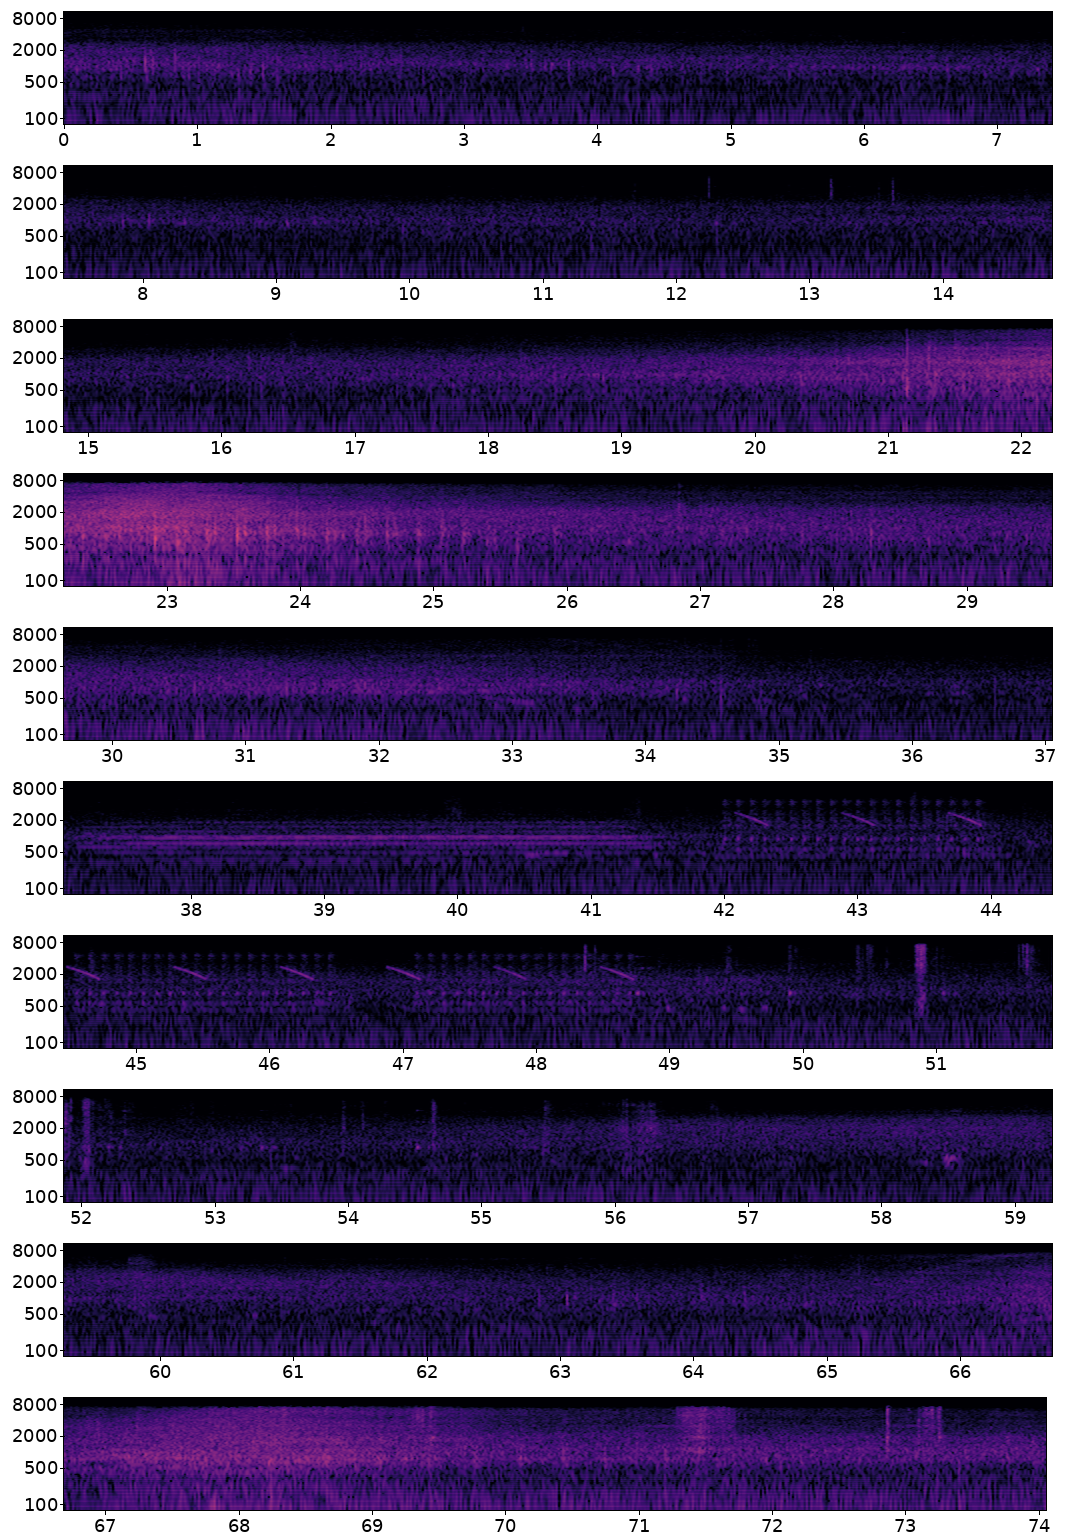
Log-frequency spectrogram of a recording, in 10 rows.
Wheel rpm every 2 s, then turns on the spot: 0, 0, 0, 0, 0, 0, 0, 0, 0, 0, 0, 0, 0, 0, 0, 0, 0, 0, 0, 0, 0, 0, 0, 0, 0, 0, 0, 0, 0, 0, 0, 0, 0, 0, 0, 0, 0.
none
